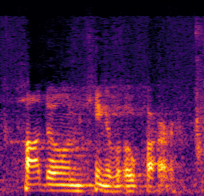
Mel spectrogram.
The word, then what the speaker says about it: Hadon: it will be called Hadon, King of Opar. It's a lot of people pronounce it Hayden or however people pronounce it. So Phil pronounced it Hadon. That was the Kokarsan language pronunciation.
